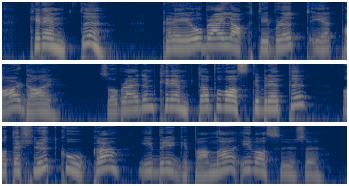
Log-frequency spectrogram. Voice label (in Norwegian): kremte, Numedalsmål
